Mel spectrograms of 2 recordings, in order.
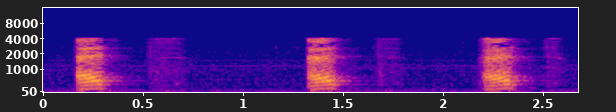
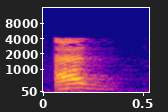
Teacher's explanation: الفرق بين الدال والتاء هو ايه جريان النفس التاء بيمشي فيها نفس والدال ما فيهاش نفس خالص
